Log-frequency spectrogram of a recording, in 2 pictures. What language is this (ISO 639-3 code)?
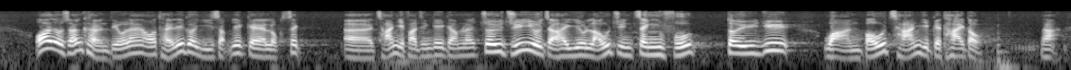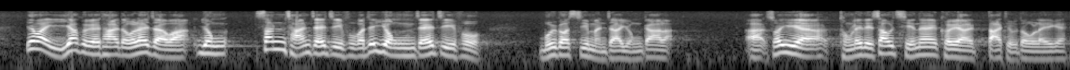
yue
